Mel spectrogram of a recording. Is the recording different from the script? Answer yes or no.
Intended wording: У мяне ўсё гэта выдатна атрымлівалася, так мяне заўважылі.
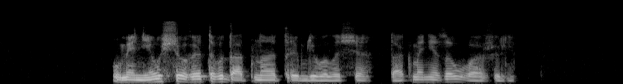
no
